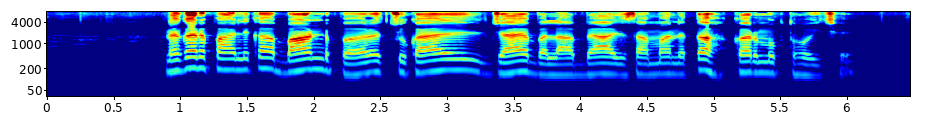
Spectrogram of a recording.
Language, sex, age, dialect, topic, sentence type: Maithili, male, 25-30, Eastern / Thethi, banking, statement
